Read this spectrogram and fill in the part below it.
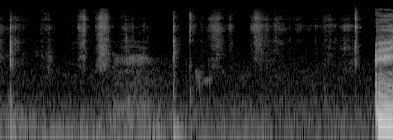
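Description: Scissors snip around cardboard circles cut from a box, with quiet scattered clicks and soft rustling of the material, and a louder burst of sound right at the end.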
